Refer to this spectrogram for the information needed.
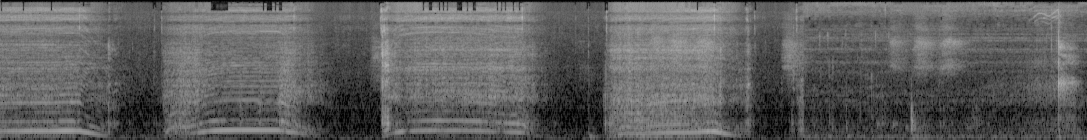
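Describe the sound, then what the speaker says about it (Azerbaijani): A blender purees cooked quince for jam in repeated pulses, its motor whining up and down in four loud bursts with short pauses, then quieter clattering at the end. "altını söndürüb blenderdən keçirdirəm"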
